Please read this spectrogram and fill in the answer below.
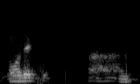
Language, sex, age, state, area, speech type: Sanskrit, male, 18-30, Rajasthan, rural, conversation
